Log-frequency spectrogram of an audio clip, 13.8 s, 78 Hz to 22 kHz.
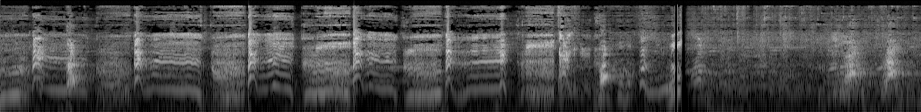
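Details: Dog at a training school and dog hostel in Jodhpur, recorded 26/9/22, barking repeatedly in an irregular, excited series of loud, harsh barks mixed with short whines and yips, about a dozen bursts over fourteen seconds.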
